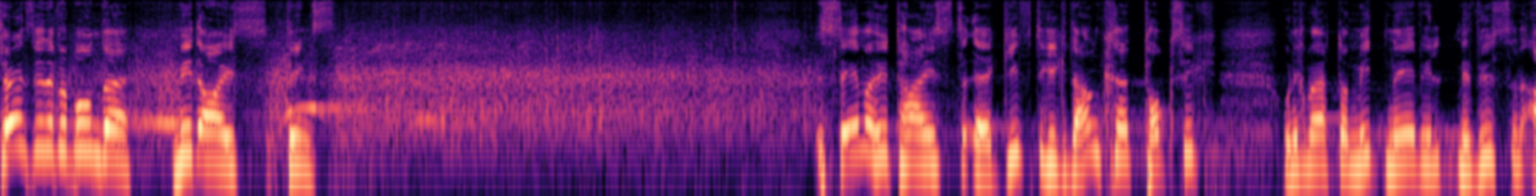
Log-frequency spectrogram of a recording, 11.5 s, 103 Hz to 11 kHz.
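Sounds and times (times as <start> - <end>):
speech: 0.0 - 2.6, 6.2 - 11.5
audience applause in a church hall: 0.0 - 6.2.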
